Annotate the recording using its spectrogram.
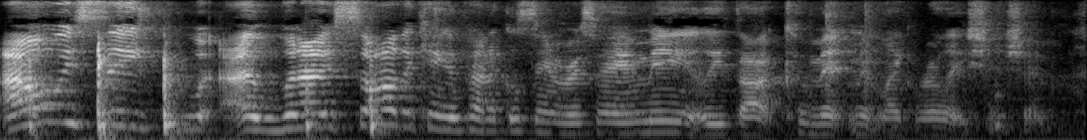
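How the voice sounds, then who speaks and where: Talking very fast at a high pitch, a woman swings widely in both pitch and loudness over noticeable background noise. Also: hardly any pauses. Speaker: tarot reader. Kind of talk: tarot reading.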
